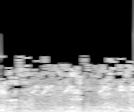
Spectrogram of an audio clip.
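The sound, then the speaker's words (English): A pig oinking, with a few rough, snorting grunts that run together in one fairly loud, noisy burst lasting the whole clip, and no talk. “You want to trade a pig for the bar? If you can part with the pig.”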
